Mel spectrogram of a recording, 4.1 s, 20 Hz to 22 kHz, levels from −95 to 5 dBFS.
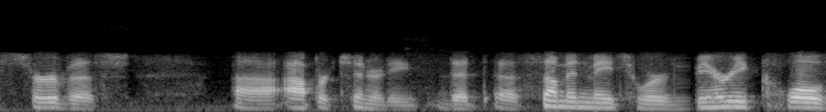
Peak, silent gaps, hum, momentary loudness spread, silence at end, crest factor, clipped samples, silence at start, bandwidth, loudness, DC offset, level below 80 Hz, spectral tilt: -8 dBFS; none; none; 9 LU; 0 s; 18 dB; under 0.1%; 0.1 s; 3.9 kHz; -27 LUFS; under 0.1%; -64 dBFS; -9.5 dB/octave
